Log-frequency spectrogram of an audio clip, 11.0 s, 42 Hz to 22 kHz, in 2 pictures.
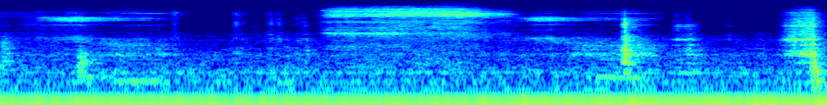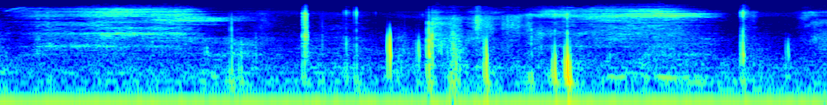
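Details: Person asleep: rough, hissy snoring breaths recur about every four seconds, roughly 15 a minute, over room noise with scattered clicks; snoring.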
